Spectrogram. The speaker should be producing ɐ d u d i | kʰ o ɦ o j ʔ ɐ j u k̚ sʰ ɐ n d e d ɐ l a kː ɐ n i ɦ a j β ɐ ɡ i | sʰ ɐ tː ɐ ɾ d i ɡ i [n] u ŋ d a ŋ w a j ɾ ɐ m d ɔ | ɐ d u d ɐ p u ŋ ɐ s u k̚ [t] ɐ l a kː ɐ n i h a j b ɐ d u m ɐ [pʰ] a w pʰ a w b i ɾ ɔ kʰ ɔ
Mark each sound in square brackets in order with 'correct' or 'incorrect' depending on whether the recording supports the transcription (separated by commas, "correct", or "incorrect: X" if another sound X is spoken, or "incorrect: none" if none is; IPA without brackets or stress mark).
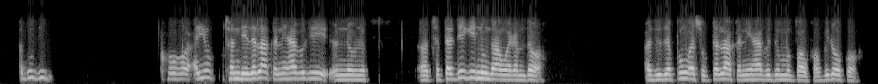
correct, correct, incorrect: p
